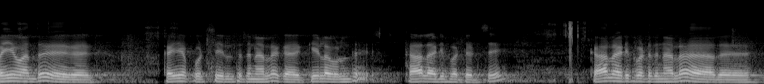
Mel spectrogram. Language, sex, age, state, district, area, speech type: Tamil, male, 45-60, Tamil Nadu, Krishnagiri, rural, spontaneous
